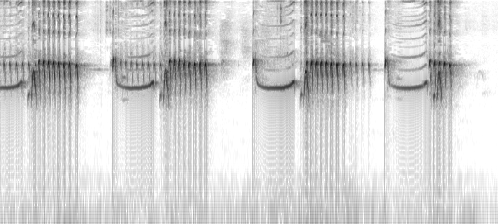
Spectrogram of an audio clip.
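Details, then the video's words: Masteran recording of a female red-headed prinia: four evenly spaced phrases, each a falling whistle and then a brisk pulsed buzzy trill, high and sharp. "masteran prenjak betina gacor ngetirr ampuh"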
